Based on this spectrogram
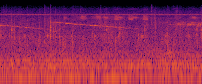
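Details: Wild Golden-bellied gerygone singing: one long, thin whistle sliding slowly downward over nearly two seconds, with a fainter shorter whistle before it, over a steady hum of insects and rural background noise.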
